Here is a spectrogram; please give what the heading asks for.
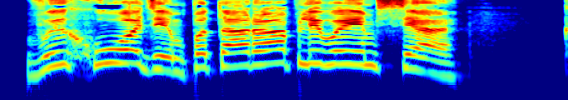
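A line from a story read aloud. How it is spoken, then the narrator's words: Shouted. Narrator (Russian): крикнула медсестра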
